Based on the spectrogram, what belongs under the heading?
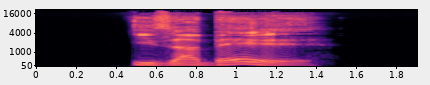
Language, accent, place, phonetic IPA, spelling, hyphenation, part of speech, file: German, Germany, Berlin, [izaˈbɛl], Isabel, I‧sa‧bel, proper noun, De-Isabel.ogg
- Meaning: a female given name from Spanish, variant of Isabella and Isabelle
